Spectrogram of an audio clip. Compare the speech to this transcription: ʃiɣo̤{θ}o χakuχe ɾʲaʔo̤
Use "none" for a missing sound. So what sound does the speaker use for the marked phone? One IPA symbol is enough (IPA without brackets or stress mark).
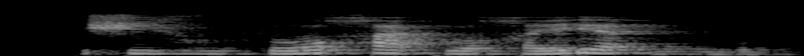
θ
